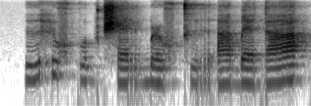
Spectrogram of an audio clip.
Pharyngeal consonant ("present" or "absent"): absent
